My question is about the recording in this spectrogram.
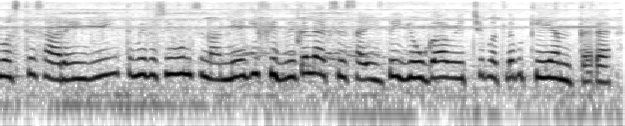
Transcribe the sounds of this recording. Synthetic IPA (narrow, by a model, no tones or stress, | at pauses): əməst̪esaːɾẽːɡiːt̪eːmɛ̃ːt̪ʊsĩːʊnsʊñãːnd̪iːɦãːk̬ɪpʰɪzɪkəlɛːksəɾsaːiːzd̪eːjoːɡaːʋɪt͡ʃmət̪ləbkeːənt̪ə̰ɾɛː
